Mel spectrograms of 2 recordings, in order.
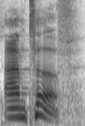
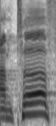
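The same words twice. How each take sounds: First: Said in the usual way. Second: I'm tough pushed up and out; stronger retold boast. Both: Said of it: "And I said".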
